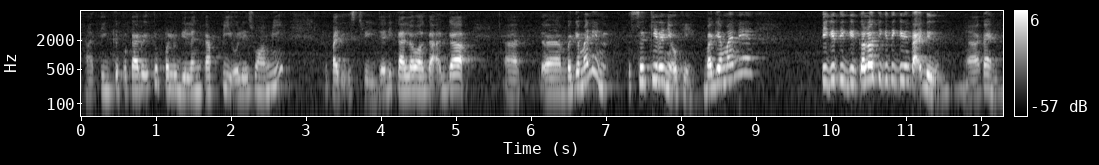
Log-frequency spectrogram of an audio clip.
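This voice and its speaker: A woman's voice: mid-range voice, animated, fairly quick, a little mellow. Woman, Malaysian Malay accent, middle-aged, casual advice talk, chatty with fillers, faint background noise. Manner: chatty, many fillers and self-corrections. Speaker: marriage and relationship advisor.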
